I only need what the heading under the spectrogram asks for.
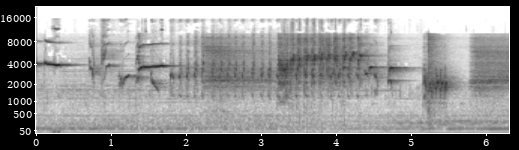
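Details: Cage-bird master recording of a greater green leafbird, mixing whistled slurs and sweeps with long dense buzzy chattering passages and short harsh bursts.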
